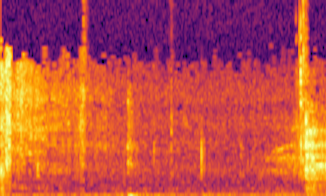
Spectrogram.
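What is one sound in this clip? A hand presses a card down on a cloth.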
